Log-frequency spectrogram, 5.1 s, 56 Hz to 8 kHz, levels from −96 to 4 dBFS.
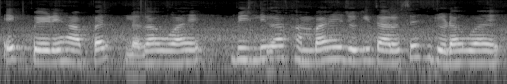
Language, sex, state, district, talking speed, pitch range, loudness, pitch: Hindi, female, Bihar, Sitamarhi, 200 wpm, 205-245 Hz, -21 LUFS, 215 Hz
